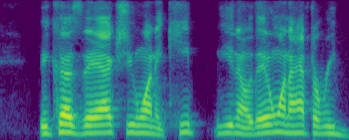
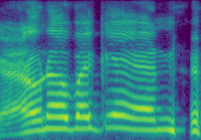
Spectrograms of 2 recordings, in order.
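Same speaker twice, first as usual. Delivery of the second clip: mock Trump; 7 semitones higher than usual. Host retelling Trump's reply to Putin, pitched-up and unsure. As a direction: pitch it up, unsure and a bit sheepish. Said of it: "And Trump's like".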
